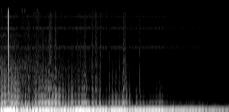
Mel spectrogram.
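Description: Deep low rumble of a cinematic boom sound effect, fading steadily.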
